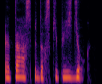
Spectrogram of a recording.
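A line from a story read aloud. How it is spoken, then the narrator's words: Muffled mutter nearby. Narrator (Russian): Раздается приглушенное бормотание рядом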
